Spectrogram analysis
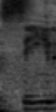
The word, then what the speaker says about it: scene: pitting look at that which letter in scene is silent the s or the C tough question technically the e at the end is silent too I guess all right another pit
